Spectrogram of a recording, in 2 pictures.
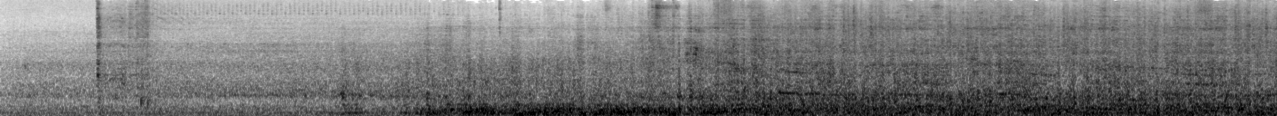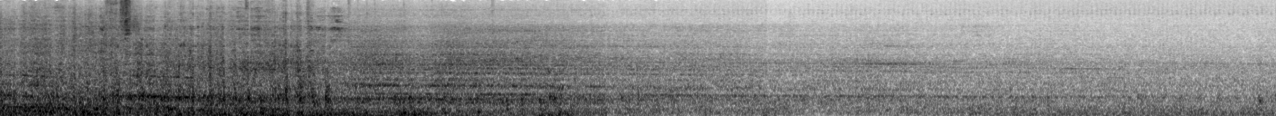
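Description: A train passing over the level crossing. It builds up about four seconds in, stays loud for around fourteen seconds with a whining tone that shifts in pitch, then fades away.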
